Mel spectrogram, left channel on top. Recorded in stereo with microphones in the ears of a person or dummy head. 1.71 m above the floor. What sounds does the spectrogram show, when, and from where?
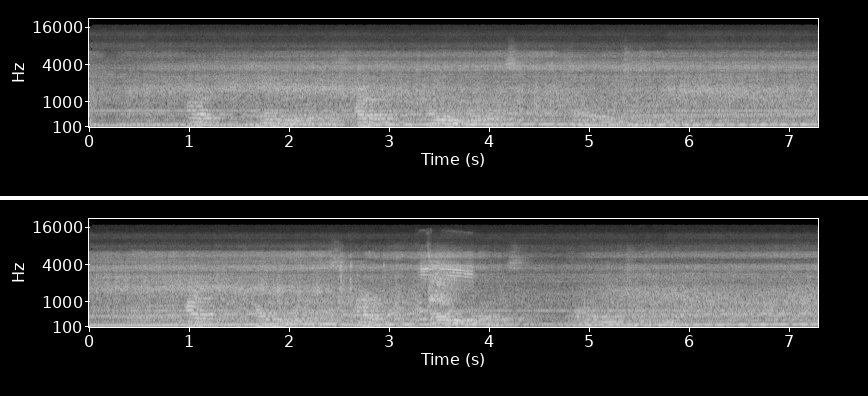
0.9 s a man speaking: 65° right (ahead or behind), 4.5 m
2.6 s a man speaking: 55° left (ahead or behind), 8 m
